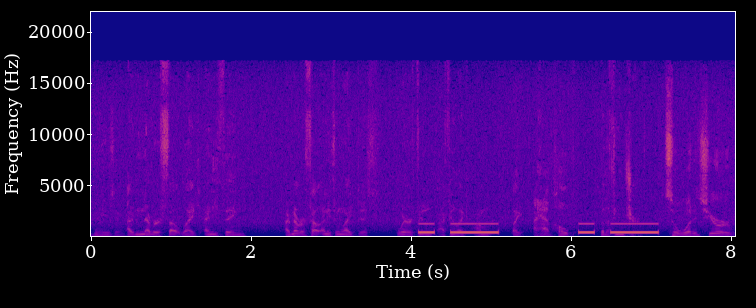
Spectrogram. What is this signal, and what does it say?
Telephone call progress tone (pulsed, as in Italy), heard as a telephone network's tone, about 420 Hz, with speech in English. Dial tone.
